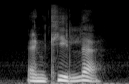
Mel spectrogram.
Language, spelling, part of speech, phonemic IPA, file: Swedish, kille, noun, /²kɪlːɛ/, Sv-kille.ogg
- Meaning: 1. a boy 2. a (younger) adult male person; a guy 3. a boyfriend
